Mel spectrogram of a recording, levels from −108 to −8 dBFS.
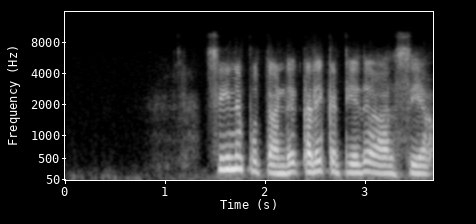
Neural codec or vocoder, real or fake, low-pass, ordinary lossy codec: none; real; 7.2 kHz; Opus, 16 kbps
